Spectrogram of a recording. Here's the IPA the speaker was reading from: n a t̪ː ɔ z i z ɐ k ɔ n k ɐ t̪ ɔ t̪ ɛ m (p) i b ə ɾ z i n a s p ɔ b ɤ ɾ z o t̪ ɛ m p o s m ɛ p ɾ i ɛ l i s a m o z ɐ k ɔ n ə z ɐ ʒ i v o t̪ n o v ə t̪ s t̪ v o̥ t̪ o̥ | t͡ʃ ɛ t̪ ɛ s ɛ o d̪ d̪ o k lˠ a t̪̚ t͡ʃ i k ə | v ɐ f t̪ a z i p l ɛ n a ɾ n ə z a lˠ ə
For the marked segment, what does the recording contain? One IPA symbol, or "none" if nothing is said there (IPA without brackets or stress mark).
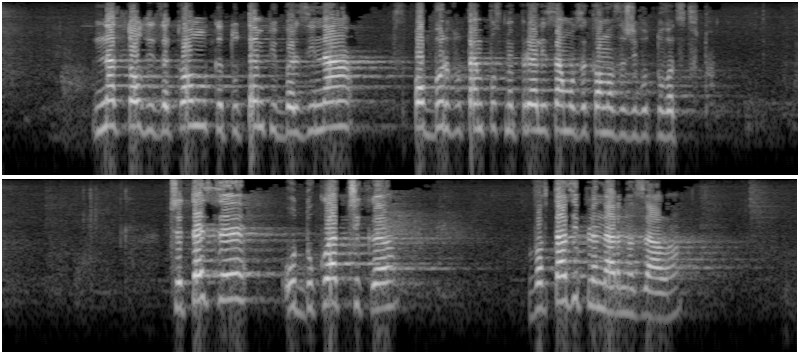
p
